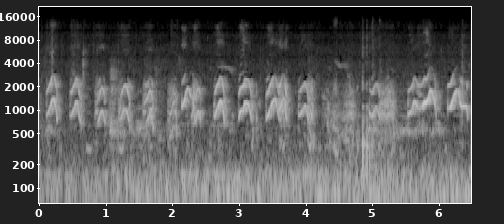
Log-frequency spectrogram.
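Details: Crying puppies calling for their mother: a string of short, rising-falling squealing whines repeated about twice each second, steady and insistent, with a low hum underneath.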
